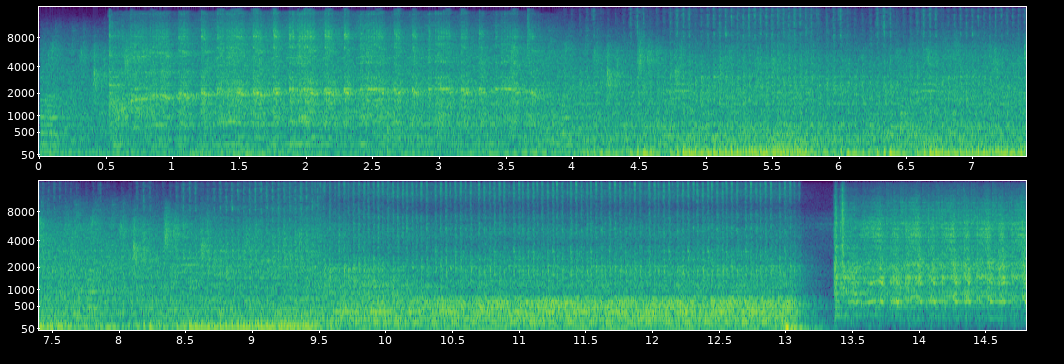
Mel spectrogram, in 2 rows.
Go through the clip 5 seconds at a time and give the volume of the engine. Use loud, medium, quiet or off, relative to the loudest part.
loud, medium, loud.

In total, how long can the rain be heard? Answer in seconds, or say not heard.
10 s.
